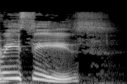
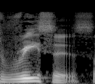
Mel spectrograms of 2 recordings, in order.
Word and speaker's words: Reese's: Not Reese's, just because it rhymes with pieces. It's Reese's, like his name's Reese.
